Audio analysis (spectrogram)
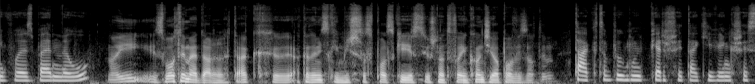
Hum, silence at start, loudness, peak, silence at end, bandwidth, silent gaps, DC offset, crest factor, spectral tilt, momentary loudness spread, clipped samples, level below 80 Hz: none; 0 s; -16 LUFS; 0 dBFS; 0 s; 18.5 kHz; none; under 0.1%; 14 dB; -6 dB/octave; 8 LU; under 0.1%; -42 dBFS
